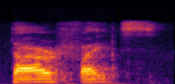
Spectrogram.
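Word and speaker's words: taaffeite: The taphite gemstone, pronounced tarfites, is purple to red and was first discovered in 1945.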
